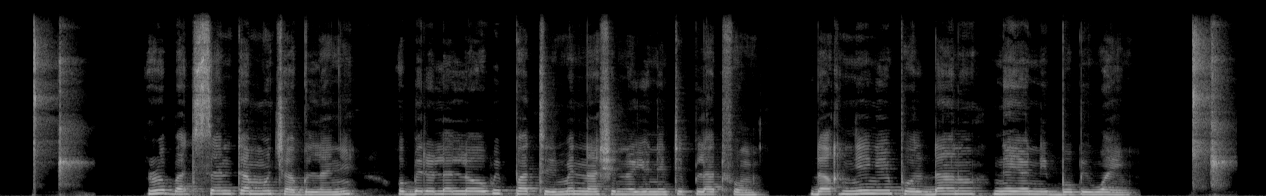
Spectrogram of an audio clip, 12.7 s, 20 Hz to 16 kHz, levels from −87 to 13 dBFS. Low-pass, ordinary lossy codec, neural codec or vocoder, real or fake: 14.4 kHz; none; none; real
